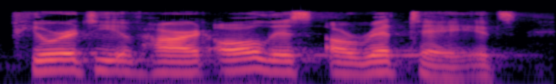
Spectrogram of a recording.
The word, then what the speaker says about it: arete: This word virtue, the Greek word arete, A-R-E-T-E, arete, the last E is a long E,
